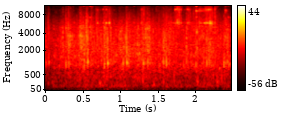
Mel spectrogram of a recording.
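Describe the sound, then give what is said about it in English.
Horse hooves clip-clop steadily as an Amish horse-drawn buggy is pulled along, a brisk trotting rhythm of sharp clacks over a constant rolling rumble, moderately loud with no talking. “Horses pulling similar buggies trot to and fro.”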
